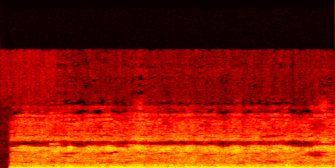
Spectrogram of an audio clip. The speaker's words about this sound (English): Oh, there's the sound of a plane. I have it muted. There's the sound of a plane.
